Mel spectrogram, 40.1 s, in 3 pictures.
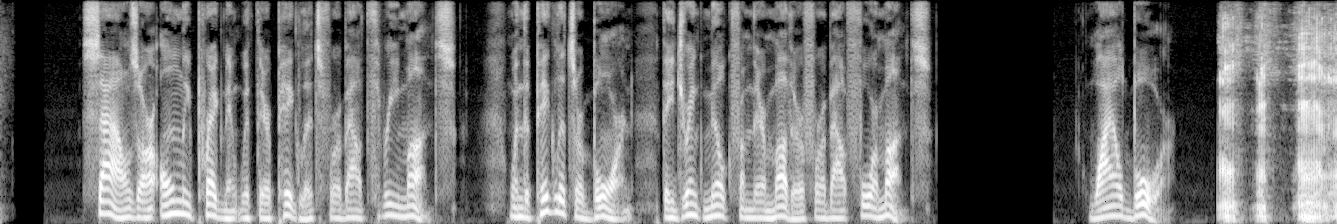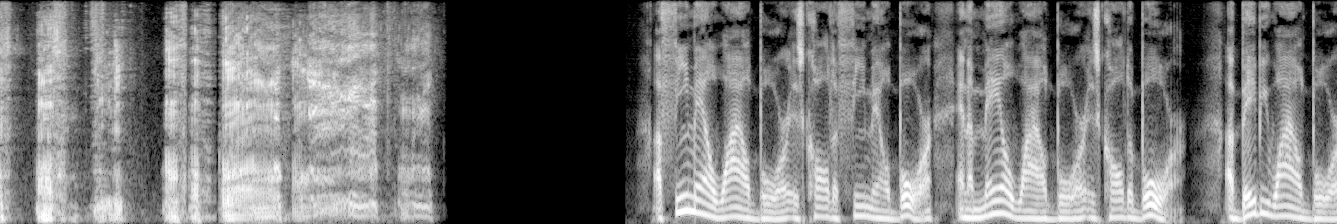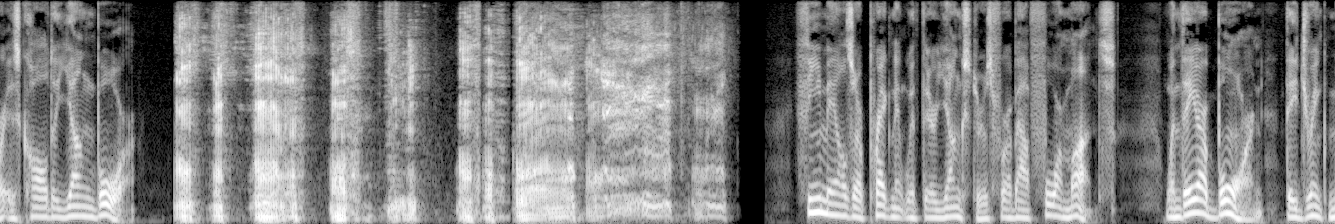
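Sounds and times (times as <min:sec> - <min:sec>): wild boar grunting: 0:12.2 - 0:17.8, 0:28.5 - 0:34.1.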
